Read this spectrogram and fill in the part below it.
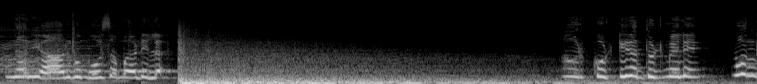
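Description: An elderly woman speaks tearfully and pleadingly, close by.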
